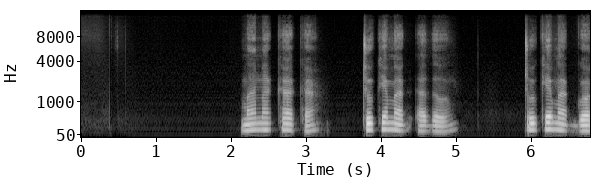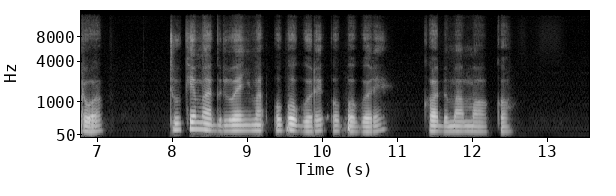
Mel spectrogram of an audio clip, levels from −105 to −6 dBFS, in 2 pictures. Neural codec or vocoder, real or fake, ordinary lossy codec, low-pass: autoencoder, 48 kHz, 32 numbers a frame, DAC-VAE, trained on Japanese speech; fake; AAC, 96 kbps; 14.4 kHz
